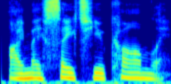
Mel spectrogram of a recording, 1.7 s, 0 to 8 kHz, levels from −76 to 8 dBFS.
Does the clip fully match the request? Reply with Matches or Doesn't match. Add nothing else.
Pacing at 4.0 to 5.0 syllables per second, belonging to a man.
Matches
